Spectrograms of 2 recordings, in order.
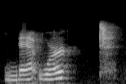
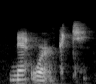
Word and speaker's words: networked: networked is um pronounced networked it has one of those final t sounds on the end networked a teacher what i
